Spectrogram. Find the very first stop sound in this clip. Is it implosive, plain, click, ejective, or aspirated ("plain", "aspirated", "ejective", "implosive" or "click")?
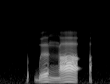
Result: implosive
